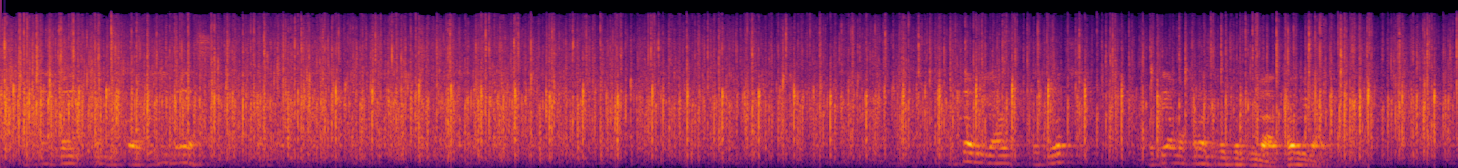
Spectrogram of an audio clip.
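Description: An elderly man speaks through a microphone over a loudspeaker.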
